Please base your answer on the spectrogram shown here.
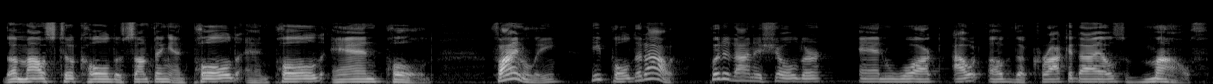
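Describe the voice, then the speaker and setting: A man reading a children's picture book aloud in an expressive, animated storytelling manner. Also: medium pitch, a little slow. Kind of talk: children's read-aloud narration. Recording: slightly muffled recording.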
